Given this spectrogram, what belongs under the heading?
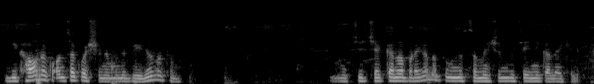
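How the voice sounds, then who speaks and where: A man's voice: fairly high pitch, quick pace, gravelly, warm tone. A man teaching maths in an online class, patient and step by step, his voice breaking up over a bad call connection. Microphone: video call. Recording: dull lo-fi video-call audio.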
